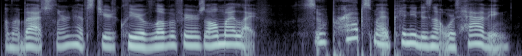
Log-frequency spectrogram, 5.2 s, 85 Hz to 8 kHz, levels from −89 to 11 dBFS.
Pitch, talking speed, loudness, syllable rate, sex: 210 Hz, 240 wpm, -17 LUFS, 6.1 syllables/s, female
